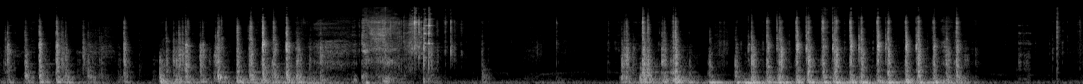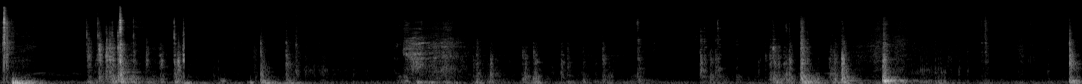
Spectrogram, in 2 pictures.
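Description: Socket ratchet clicking in two long runs of rapid clicks as a bolt on a car's rear beam is wound round, then scattered knocks and clinks of metal tools.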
